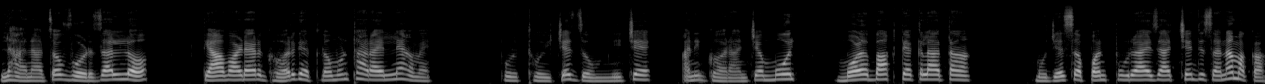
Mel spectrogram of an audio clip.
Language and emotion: Goan Konkani, sad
